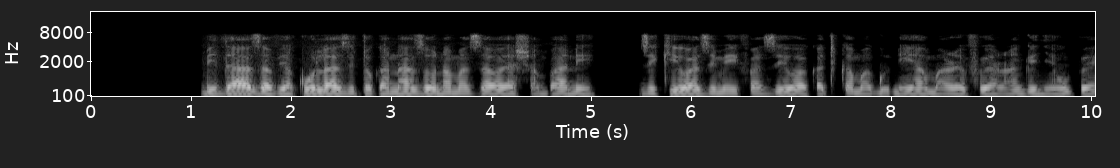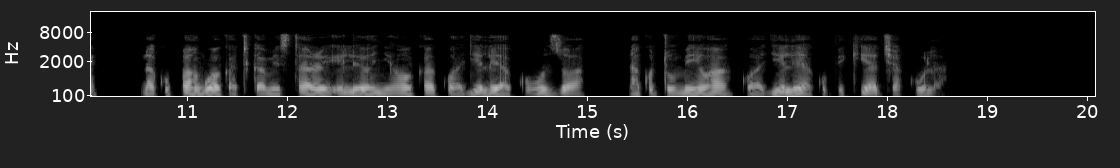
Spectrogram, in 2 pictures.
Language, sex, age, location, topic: Swahili, male, 25-35, Dar es Salaam, agriculture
